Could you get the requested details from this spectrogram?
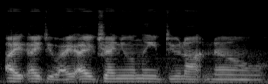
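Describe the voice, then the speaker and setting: Excitable and rambling, this let's play streamer alternates reactions with reading the game's on-screen text aloud. The voice is medium-pitched at a moderate pace, with slight hiss or hum in the background.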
